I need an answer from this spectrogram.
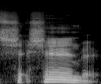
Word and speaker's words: Schoenberg: It's Schoenberg. There's no R there. Everyone says Schoenberg. It's SHO with an umlaut N. So it's like Schoenberg.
